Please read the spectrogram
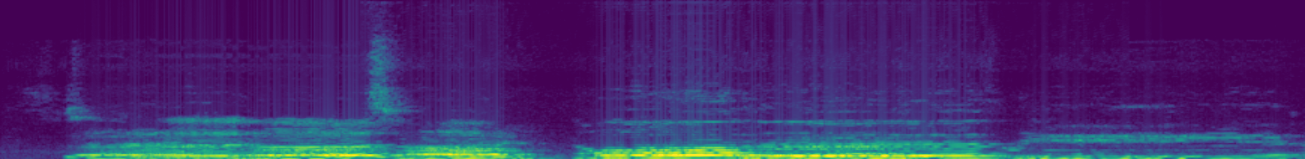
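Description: Byzantine liturgical chant: voices singing long held notes in two phrases with a short break just before four seconds in. The singing grows softer near the end.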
